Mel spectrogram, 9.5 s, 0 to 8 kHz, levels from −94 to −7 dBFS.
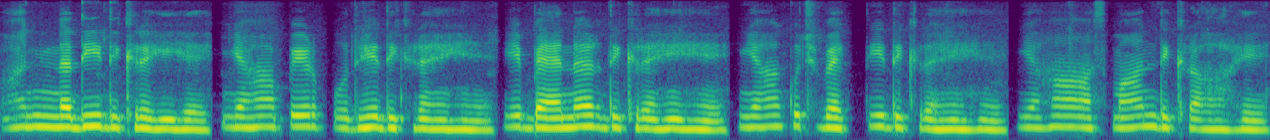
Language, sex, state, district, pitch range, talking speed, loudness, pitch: Hindi, female, Bihar, Gaya, 160-190 Hz, 165 wpm, -18 LUFS, 180 Hz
